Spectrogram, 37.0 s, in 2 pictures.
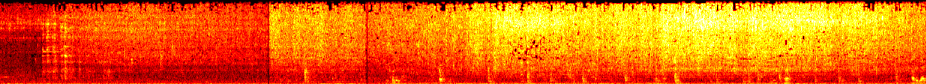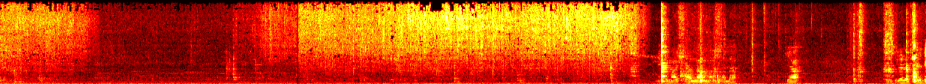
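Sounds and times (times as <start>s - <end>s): nuts sizzling in hot oil: 0.2s - 20.4s, 23.4s - 31.6s.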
